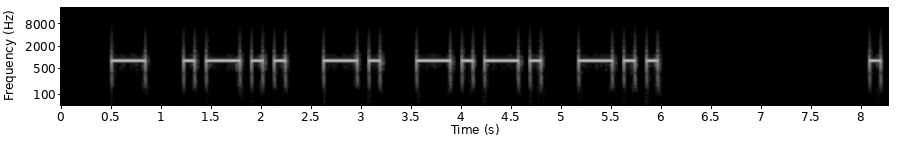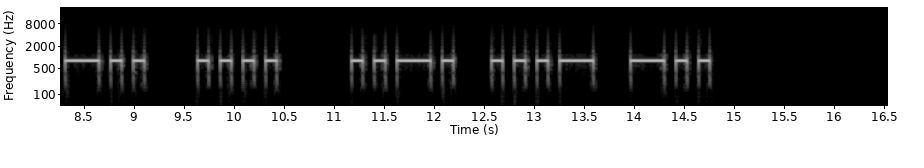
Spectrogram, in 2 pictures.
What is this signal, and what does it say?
Morse code, heard as a keyed tone, about 10 wpm, 800 Hz. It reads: TLNCD LHFVD
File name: LEZIONI / 7 GF9Z / 7 GF 10wpm 2514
